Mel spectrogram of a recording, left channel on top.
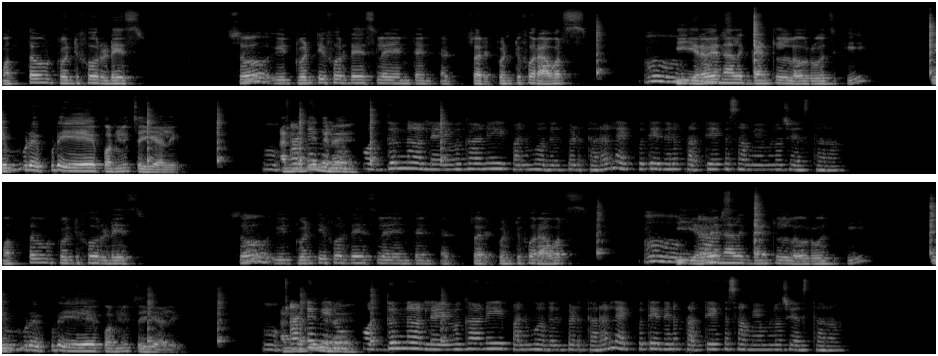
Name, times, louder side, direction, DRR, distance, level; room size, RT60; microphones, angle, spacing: voice 1, 0.0-1.4 2.3-5.8 6.7-8.6 9.3-11.1 12.1-12.9, left 3 dB, 50° left, 0.4 m, -31 dB
sound 1, 5.9-6.1 7.3-7.7 8.2-8.3 9.3-9.4 9.7-9.8 10.8-10.9 11.5-11.6 12.3-12.5 13.0-13.2 13.6-13.9, left 4 dB, 90° left, 0.8 m, -35 dB
voice 2, 6.4-7.2 9.3-9.6 11.9-17.7, right 1 dB, 60° right, 0.9 m, -35 dB
2.7 x 2.6 x 3.8 m
head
